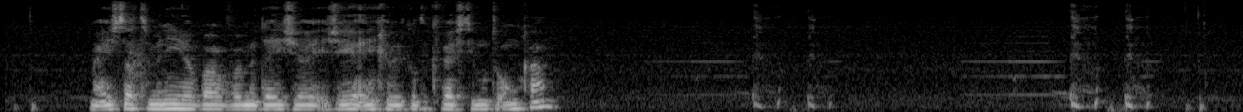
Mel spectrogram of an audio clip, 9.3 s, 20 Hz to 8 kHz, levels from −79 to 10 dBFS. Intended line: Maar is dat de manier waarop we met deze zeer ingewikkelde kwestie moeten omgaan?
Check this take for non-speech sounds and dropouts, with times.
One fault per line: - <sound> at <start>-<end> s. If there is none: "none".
- cough at 4.8-6.4 s
- cough at 7.2-8.8 s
